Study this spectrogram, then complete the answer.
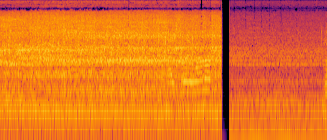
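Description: A Dodge Stratus engine warms up at idle after a cooling system repair with the cap on, giving a steady close low drone with a faint whine, then a brief cut and a quieter continuation.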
